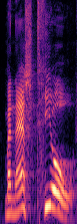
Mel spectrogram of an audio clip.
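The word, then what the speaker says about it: μνηστεύω: Manastio is the way you pronounce that Greek word.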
